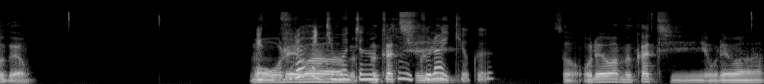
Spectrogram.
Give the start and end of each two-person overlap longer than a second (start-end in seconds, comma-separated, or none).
2.6-4.7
